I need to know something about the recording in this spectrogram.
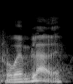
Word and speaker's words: Rubén Blades: Y en América Latina, pues, pronuncian el apellido en español, Rubén Blades.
